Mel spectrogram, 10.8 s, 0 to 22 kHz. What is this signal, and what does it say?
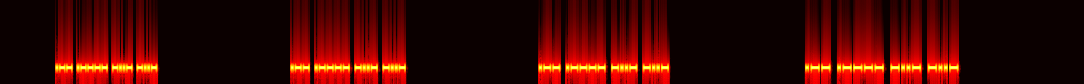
Morse code, heard as a keyed tone, about 57 wpm, 700 Hz. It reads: W1XX W1XX W1XX W1XX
